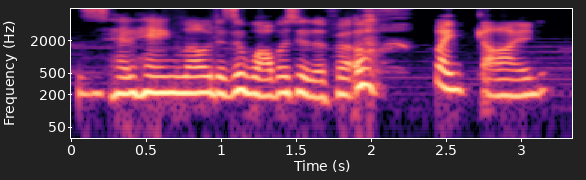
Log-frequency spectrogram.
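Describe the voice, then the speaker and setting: A woman's voice: mid-range voice, steady tone, fairly quick, a little mellow, faint music behind. A woman livestreaming a game, chatting casually with viewers in an effusive, exclamatory way. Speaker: game livestreamer reacting to a quest. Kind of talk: casual livestream chat and reactions.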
